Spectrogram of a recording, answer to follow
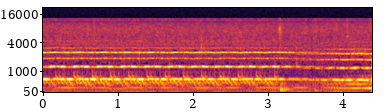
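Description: Electronic keyboard played by two players at once: low held notes in the bass under a fast run of short repeated notes higher up, each note sliding down in pitch, with held tones above.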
